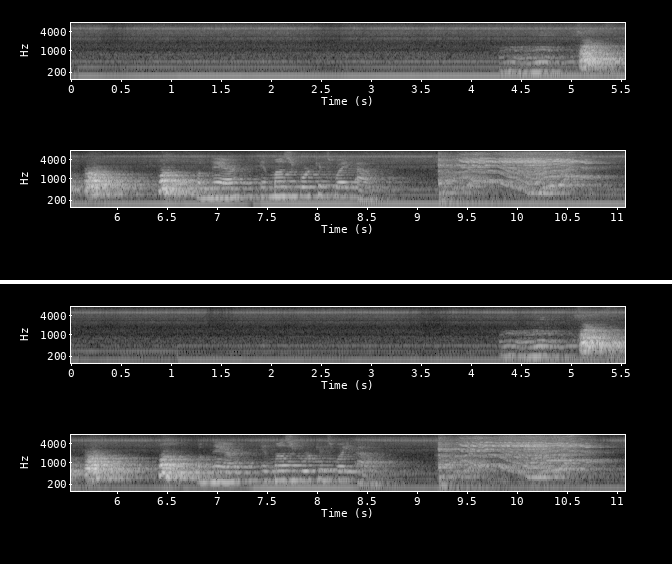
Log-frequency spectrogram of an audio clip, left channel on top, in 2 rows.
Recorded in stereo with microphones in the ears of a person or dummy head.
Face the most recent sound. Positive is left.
turn(degrees=10)  # may be behind; listen again after turning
